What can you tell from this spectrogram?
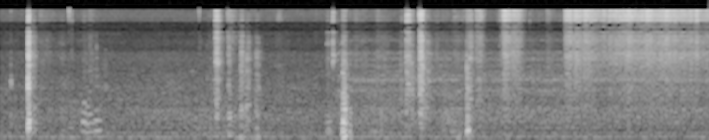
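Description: A few sharp knocks and clinks of cookware being handled at a gas stove while cooking oil goes into an empty pot, the loudest about two and a half seconds in. A faint high hiss comes in near the end.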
